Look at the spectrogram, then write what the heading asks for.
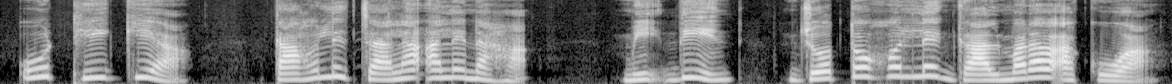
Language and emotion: Santali, neutral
